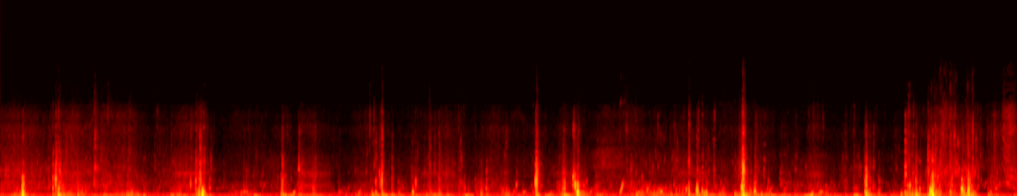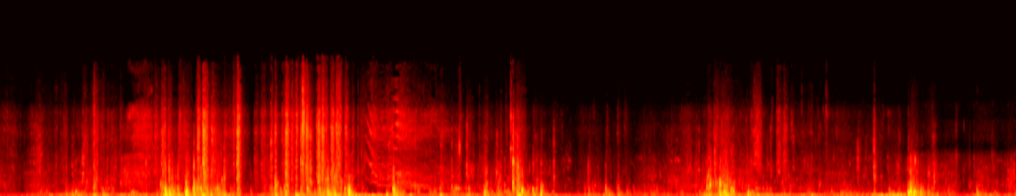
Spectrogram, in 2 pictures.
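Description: Water washing against the side of a small boat, with scattered sharp clicks and knocks from fishing line and gear being handled. About halfway through, a louder stretch of splashing and rushing noise.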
